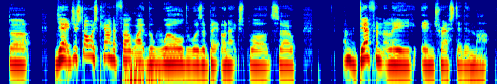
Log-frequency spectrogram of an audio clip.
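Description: Lively intonation in a somewhat breathy voice, dry and close with no echo. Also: man, fairly high pitch for a man, moderate pace. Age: 40s. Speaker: podcast co-host, game master. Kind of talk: casual chat.

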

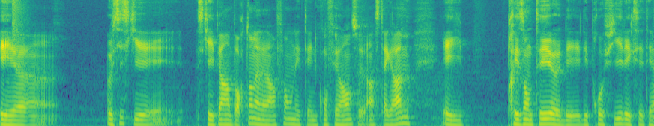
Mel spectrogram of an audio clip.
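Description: A man with a medium pitch talks at a moderate pace in a monotone, flat intonation. He leaves long, frequent pauses. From southern France. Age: 20s. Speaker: brand communications manager. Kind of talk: casual chat. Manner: hesitant.

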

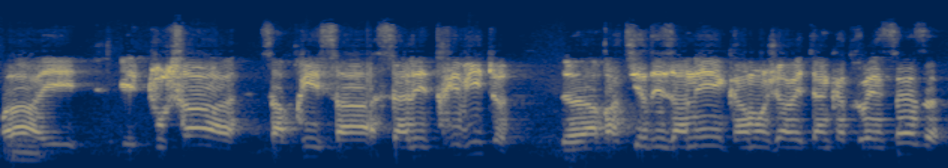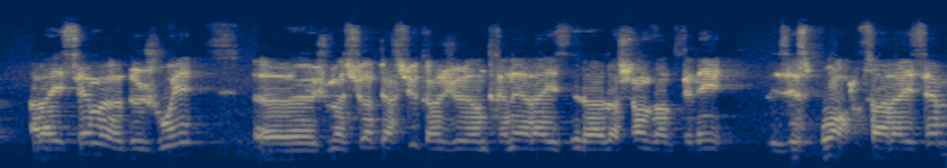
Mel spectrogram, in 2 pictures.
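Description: The speaker keeps a very even loudness, with long, frequent pauses and noticeable background noise behind the voice. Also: man, moderate pace. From southwest France, Ariège. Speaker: former rugby player and coach. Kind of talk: interview. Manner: halting, many hesitations.

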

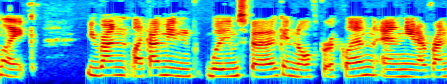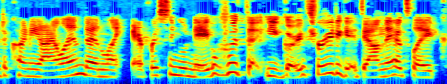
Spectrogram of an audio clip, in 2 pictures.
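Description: Speaking with an Australian accent, a woman uses a fairly high pitch and ordinary pitch variation at a moderate pace. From Western Australia (Albany). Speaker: wedding photographer. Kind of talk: casual interview chat. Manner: hesitant, many fillers.

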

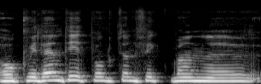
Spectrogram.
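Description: A man speaks with a dark, mellow tone and a somewhat breathy quality. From Czechoslovakia. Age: 90s. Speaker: Holocaust survivor and lecturer. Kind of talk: interview. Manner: halting.

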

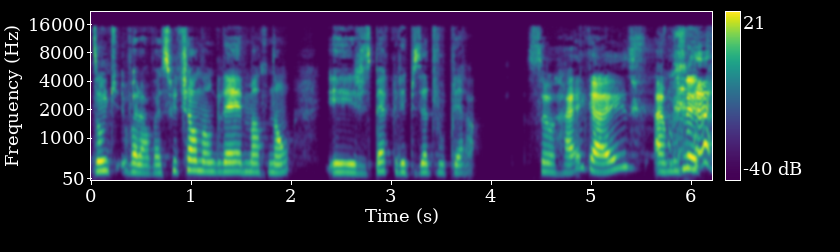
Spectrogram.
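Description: A woman at medium pitch, fairly quick, with ordinary pitch variation. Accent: French. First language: French. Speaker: podcast host. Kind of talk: casual chat.

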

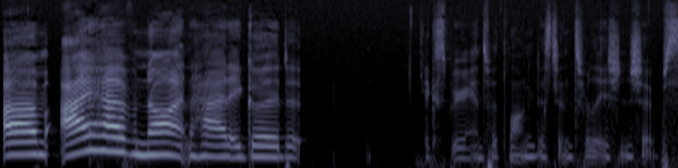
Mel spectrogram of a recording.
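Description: A woman's fairly high-pitched, ordinary speaking voice at a fairly slow pace, with big swings in loudness and ordinary pitch variation. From US South. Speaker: musician. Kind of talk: casual chat.

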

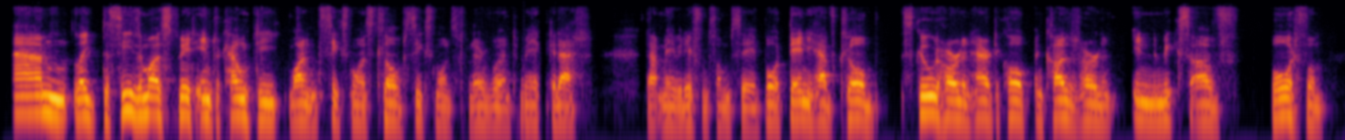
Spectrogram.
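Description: Against a quiet background, a man with a medium pitch and ordinary pitch variation speaks at a moderate pace. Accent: Irish. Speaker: hurler. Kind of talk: casual chat.

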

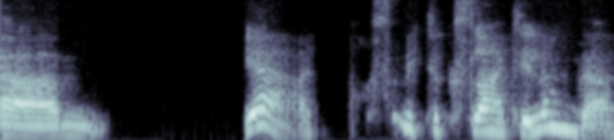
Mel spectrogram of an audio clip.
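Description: A woman with a British accent speaks at a fairly low pitch, her voice swinging very widely up and down. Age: 50s. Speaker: finance executive and firm co-founder. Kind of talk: interview.

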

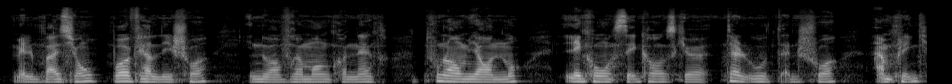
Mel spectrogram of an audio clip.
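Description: A man speaks at a very slow pace with monotone, flat intonation. Noticeable background noise is present. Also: medium pitch for a man. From France, Nord-Isère near Lyon. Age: 20s. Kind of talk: interview testimony. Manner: halting, repeats words.

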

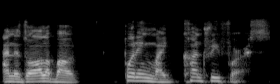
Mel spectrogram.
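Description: The voice belongs to a man and is somewhat breathy. His pitch varies in an ordinary way. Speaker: senior education official. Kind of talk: interview. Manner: halting.

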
